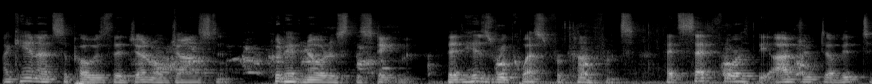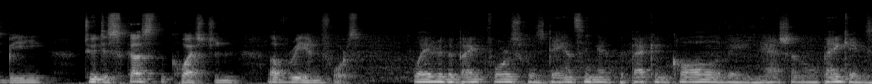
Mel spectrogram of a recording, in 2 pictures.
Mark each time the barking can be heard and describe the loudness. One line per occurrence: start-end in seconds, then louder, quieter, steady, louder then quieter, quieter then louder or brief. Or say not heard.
1.3-8.2 steady.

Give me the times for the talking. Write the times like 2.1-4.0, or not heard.
0.0-17.4.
